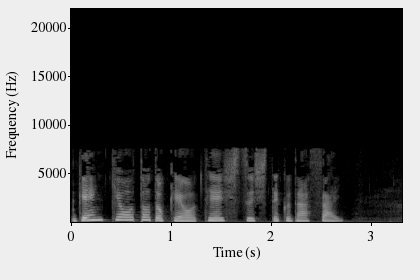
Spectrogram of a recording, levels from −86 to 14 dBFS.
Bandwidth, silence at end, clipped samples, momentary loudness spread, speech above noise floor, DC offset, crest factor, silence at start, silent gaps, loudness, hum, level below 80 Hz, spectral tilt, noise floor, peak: 8 kHz; 0.6 s; under 0.1%; 8 LU; 34 dB; under 0.1%; 18 dB; 0 s; none; -26 LUFS; none; -62 dBFS; -6 dB/octave; -59 dBFS; -8 dBFS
